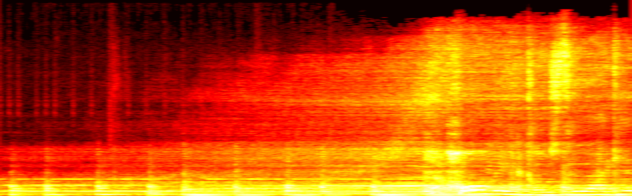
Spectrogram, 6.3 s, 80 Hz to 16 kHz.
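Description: Electronic dance track playing through a laptop's built-in speakers (Asus Vivobook X1500EA) in a speaker sound test, with a pulsing bass line and a swell building in the upper range from about two seconds in.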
